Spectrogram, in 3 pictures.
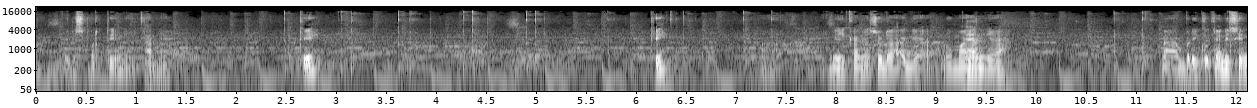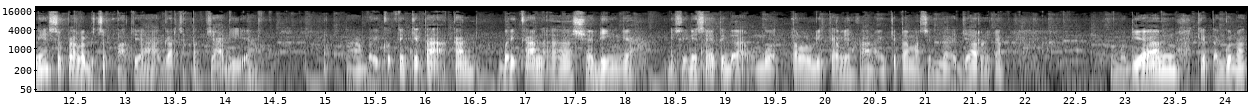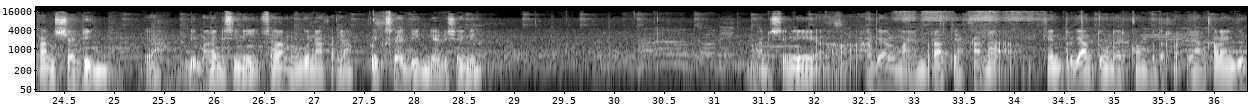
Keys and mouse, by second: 0.1-2.7 middle drag, 3.1-5.8 drag, 5.8-7.2 middle drag, 7.5-10.9 middle drag, 11.1 middle click, 13.0 middle click, 14.4 KP_3.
